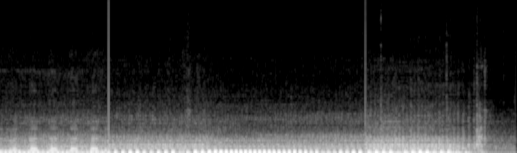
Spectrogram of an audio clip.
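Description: A motorcycle engine idles with a rapid, throbbing chug, then cuts off.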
